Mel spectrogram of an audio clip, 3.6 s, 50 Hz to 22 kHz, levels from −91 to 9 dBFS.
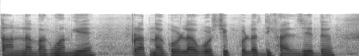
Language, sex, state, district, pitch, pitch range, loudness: Nagamese, male, Nagaland, Dimapur, 135 Hz, 130-140 Hz, -15 LUFS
